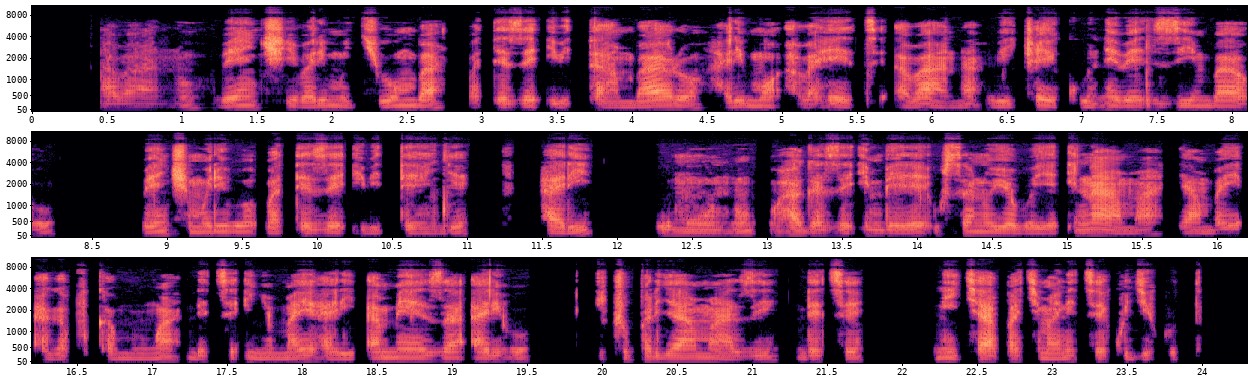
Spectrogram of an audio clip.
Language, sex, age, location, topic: Kinyarwanda, male, 25-35, Kigali, health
